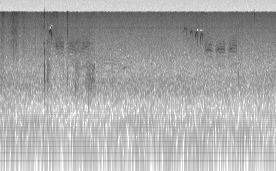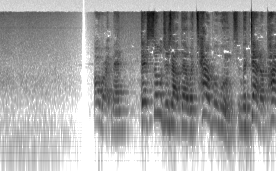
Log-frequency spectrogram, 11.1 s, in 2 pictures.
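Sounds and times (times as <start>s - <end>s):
bird chirps: 0.9s - 2.6s, 3.6s - 4.9s.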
